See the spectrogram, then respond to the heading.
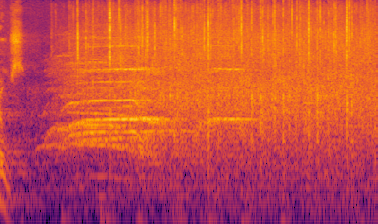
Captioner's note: applause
